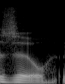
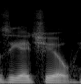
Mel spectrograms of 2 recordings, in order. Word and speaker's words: ZHU: And before Tim Rhodes sends us a message, it's pronounced Zoo, not ZHU.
